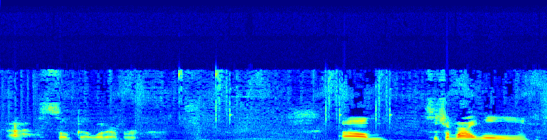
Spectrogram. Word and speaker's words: Ahsoka: for now I think that's how her name is spelled to give me if I did that wrong Ashoka is that right oh it's Ahsoka whatever um so tomorrow we'll finish in a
